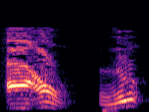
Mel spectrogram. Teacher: Ta'awudnya a'udzu hamzahnya perhatikan ya. Hamzah dengan ain beda makhraj ya. Hamzah di aqsal halq ya. Ain di wasatul halq.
